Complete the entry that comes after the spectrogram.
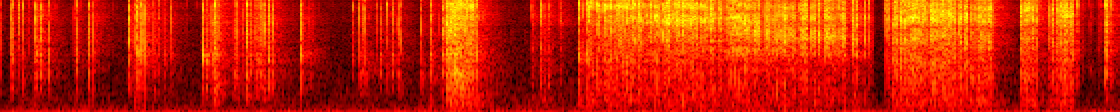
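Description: Black-gloved hands press and peel apart a yellow and black nylon hook-and-loop fabric strap, making crunchy, bright crackling and tearing. Short, scattered crackles come first, then a long sustained rip and a second shorter one, before a few final quick crackles.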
